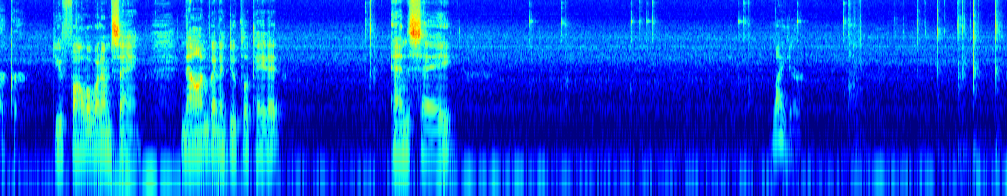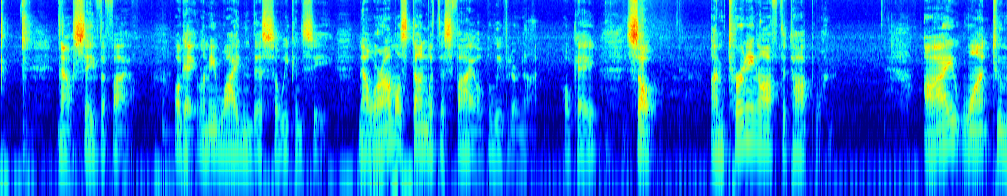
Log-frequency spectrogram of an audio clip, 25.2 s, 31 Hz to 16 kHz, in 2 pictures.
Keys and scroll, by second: 11.1-13.0 typing, 13.4 super+s.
